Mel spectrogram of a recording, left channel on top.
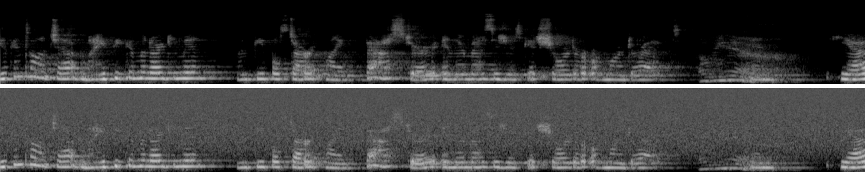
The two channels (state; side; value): noise; right; hiss, 3 dB below the sound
